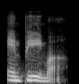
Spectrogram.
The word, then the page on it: empyema: Indian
